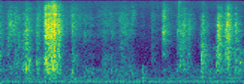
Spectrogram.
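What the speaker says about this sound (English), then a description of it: "is walking all over the craft paper, so that's what that noise is" Lulu, a pet, walks across craft paper, producing soft, irregular crinkles and rustles at low volume over a steady background hum.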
